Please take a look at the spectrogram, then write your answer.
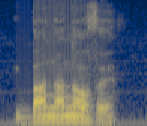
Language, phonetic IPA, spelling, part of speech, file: Polish, [ˌbãnãˈnɔvɨ], bananowy, adjective, Pl-bananowy.ogg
